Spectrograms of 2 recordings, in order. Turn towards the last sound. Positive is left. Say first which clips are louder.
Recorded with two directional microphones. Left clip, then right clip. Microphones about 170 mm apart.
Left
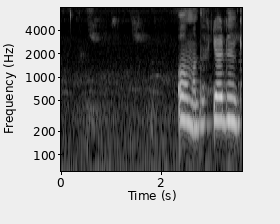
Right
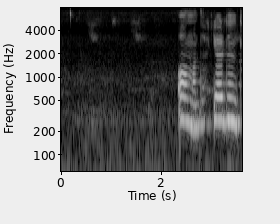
# left 3 dB
turn(degrees=20)  # may be behind; listen again after turning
